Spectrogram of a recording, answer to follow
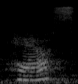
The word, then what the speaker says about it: half: now the unexpected sound all of these four words have a silent L talk walk half calf the L is not pronounced in any of those words I will meet you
